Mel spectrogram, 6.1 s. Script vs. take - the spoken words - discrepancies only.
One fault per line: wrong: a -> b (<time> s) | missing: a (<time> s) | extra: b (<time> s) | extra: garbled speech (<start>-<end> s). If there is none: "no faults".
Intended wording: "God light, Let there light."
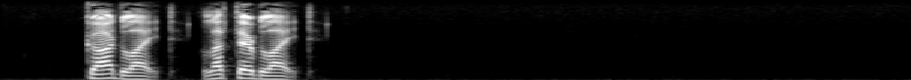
no faults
